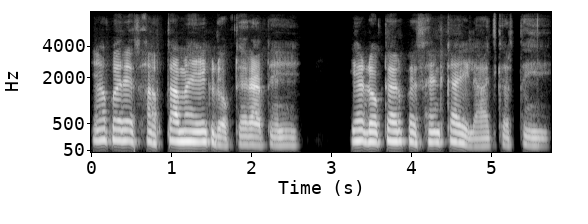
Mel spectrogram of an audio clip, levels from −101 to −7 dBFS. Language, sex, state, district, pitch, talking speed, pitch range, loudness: Hindi, male, Uttar Pradesh, Etah, 165 Hz, 165 wpm, 120-175 Hz, -21 LUFS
